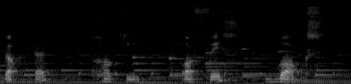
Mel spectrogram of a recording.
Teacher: उच्चारण आ और ओ के बीच का होता है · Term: अर्धचंद्र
